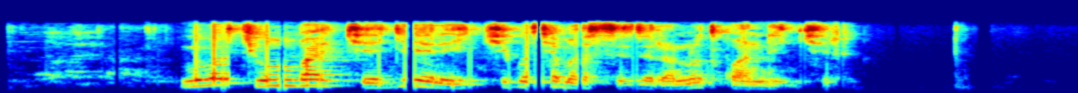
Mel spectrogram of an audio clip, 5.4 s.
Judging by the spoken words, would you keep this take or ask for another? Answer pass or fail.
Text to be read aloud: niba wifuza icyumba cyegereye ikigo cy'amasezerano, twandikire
fail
